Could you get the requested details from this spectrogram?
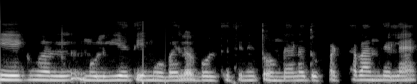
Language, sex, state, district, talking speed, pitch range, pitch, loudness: Marathi, female, Maharashtra, Chandrapur, 175 wpm, 190-205 Hz, 195 Hz, -15 LUFS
